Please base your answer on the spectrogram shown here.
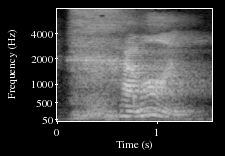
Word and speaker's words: jamón: Então tanto la Re como la Rota é esse som aqui de garganta arranhando a garganta, tá? Então vamos lá, olha só, observa esse som. Gente, gitano, jamón, jazmín, ok?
